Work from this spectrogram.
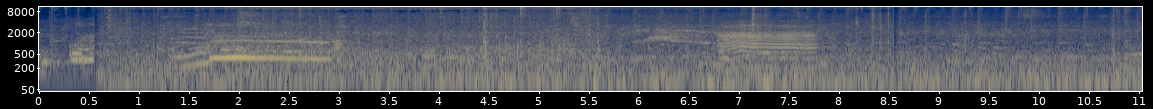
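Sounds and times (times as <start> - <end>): moving walkway rumble: 0.6 - 11.0.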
